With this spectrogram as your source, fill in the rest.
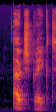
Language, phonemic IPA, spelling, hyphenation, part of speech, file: Dutch, /ˈœy̯tˌspreːkt/, uitspreekt, uit‧spreekt, verb, Nl-uitspreekt.ogg
- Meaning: second/third-person singular dependent-clause present indicative of uitspreken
